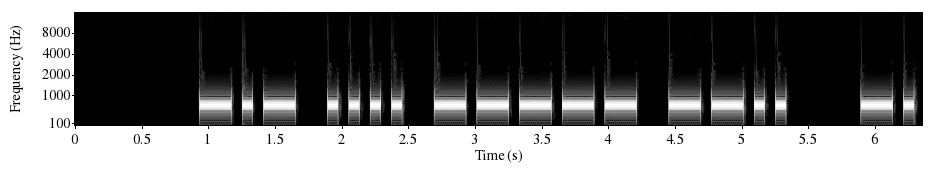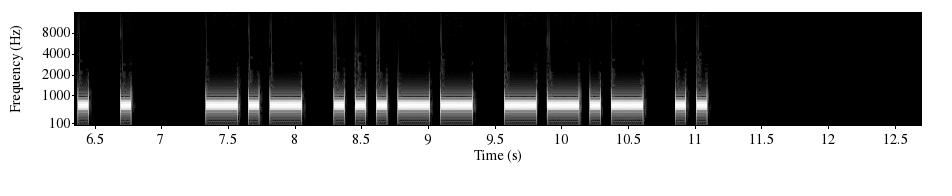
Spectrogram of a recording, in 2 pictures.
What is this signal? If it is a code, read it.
Morse code, heard as a keyed tone, about 15 wpm, 700 Hz. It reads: KH0Z DE K3QI
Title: USA Callsign DE Callsign - 4 Characters - 15wpm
